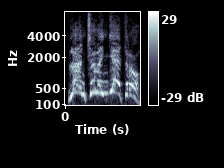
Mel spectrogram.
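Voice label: fear grenade, IT; dialogue; mohaa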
